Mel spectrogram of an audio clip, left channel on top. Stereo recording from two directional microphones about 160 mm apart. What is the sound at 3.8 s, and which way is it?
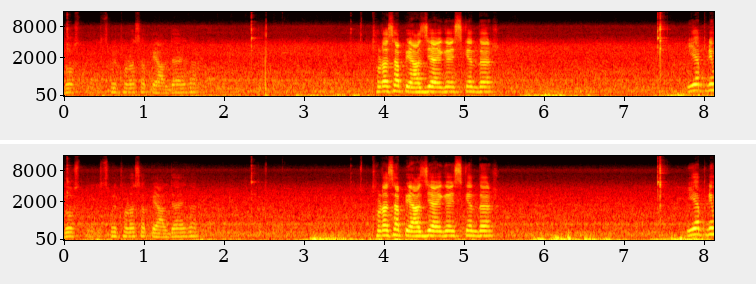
A woman's voice, 75° right (ahead or behind).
